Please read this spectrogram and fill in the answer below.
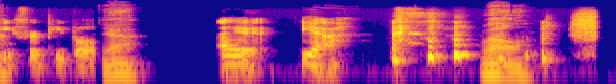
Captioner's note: chuckling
